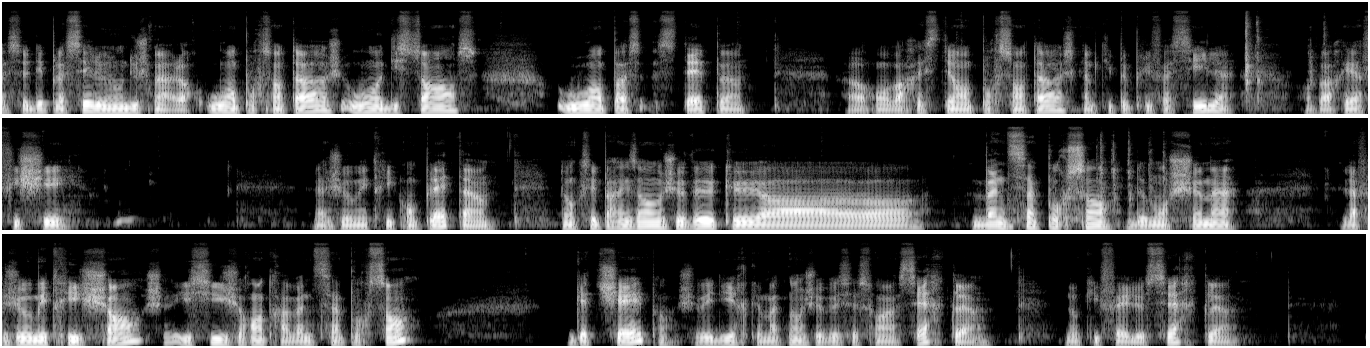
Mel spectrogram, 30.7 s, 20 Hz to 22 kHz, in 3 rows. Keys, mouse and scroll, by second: 3.5 click, 5.3 click, 7.0 click, 7.8 scroll down 1, 8.3 middle click, 9.2 F4, 9.7 F3, 10.5 middle click, 10.9 middle click, 11.3-12.9 drag, 14.4-16.3 drag, 17.3 click, 18.3 KP_2, 18.5 KP_5, 18.7 KP_Enter, 20.1-20.6 middle drag, 23.0 click, 24.2 click, 26.1 click, 29.7 click.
